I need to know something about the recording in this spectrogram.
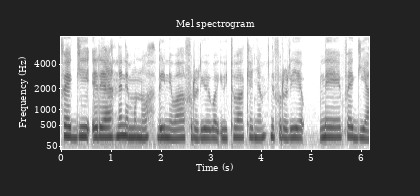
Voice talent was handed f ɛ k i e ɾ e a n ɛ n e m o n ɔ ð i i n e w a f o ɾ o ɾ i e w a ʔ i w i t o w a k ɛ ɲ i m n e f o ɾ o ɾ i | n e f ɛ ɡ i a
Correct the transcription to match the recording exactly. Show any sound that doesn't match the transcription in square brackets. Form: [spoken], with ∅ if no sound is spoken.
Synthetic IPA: f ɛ [ɡ] i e ɾ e a n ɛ n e m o n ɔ ð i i n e w a f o ɾ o ɾ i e w a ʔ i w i t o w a k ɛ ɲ [a] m n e f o ɾ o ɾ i | n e f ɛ ɡ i a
